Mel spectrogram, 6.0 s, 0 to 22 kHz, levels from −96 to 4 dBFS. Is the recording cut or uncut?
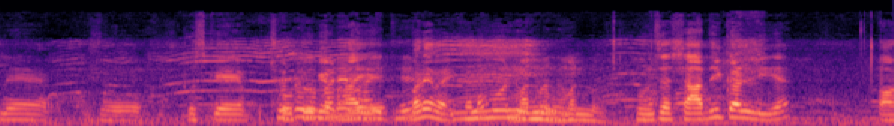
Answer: uncut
